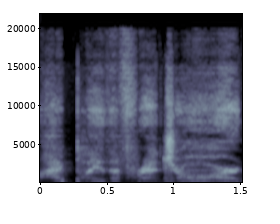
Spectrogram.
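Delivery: soft, hushed whisper. A narrator voices a character leaning in to whisper in the listener's ear. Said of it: "She whispers in your ear".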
